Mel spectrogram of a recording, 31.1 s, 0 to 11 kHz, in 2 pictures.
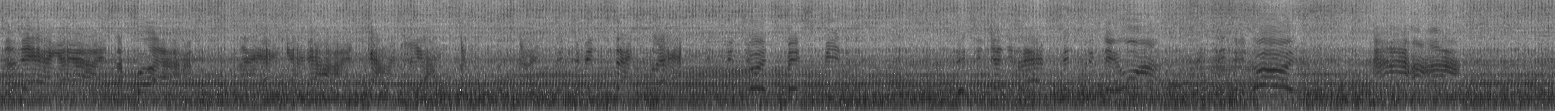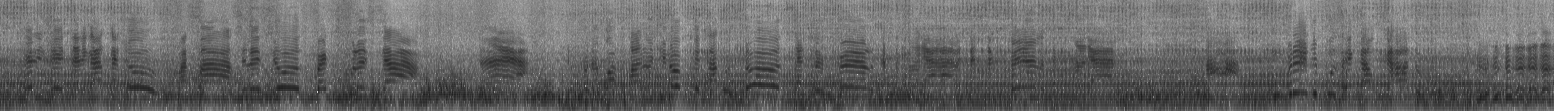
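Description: Yamaha Factor 150 motorcycle's single-cylinder engine running at high, steady revs as the bike holds about 127 km/h near its top speed.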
